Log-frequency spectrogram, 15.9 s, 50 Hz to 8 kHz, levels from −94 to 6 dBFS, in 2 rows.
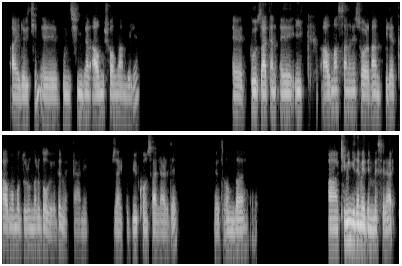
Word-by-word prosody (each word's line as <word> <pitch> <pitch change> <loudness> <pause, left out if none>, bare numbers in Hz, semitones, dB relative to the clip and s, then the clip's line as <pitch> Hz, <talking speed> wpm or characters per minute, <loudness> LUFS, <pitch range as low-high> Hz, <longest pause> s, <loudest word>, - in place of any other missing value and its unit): aylar 100 +1 +1
için. 100 0 -5
İii, 95 -2 -2
bunu 105 -1 -3
şimdiden 110 0 -2
almış 105 +2 +2
olman 105 -1 -1
bile 150 - -8 1.9
Evet, 100 -2 -3
bu 120 0 +4
zaten, 115 +1 +3
eee, 110 0 +1
ilk 115 0 -1 0.3
almazsan, 120 +3 +1
hani, 120 0 -3
sonradan 110 -1 +1
bilet 110 0 -2
kalmama 105 0 -1
durumları 105 +1 -4
da 105 - 0
oluyor, 85 -3 -4
değil 120 -3 -2
mi? 90 - -11
Yani, 90 0 -13 0.5
özellikle 90 -3 -8
büyük 95 0 -2
konserlerde, 90 -2 -2 0.7
evet, 90 0 -7
onu 95 0 -2
da 100 +1 +1 1.6
A, 100 0 +4
kimin 130 +1 +6
gidemedin 115 -4 +7
mesela? 100 +1 +1
105 Hz, 130 wpm, -23 LUFS, 95-110 Hz, 1.9 s, gidemedin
